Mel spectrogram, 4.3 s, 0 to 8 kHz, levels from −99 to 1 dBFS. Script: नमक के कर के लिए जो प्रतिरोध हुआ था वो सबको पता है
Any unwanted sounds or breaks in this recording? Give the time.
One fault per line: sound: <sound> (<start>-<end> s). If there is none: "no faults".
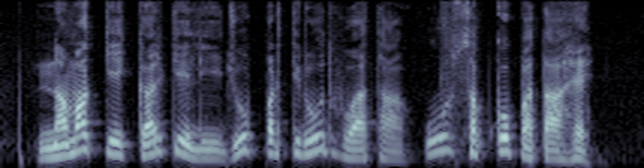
no faults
